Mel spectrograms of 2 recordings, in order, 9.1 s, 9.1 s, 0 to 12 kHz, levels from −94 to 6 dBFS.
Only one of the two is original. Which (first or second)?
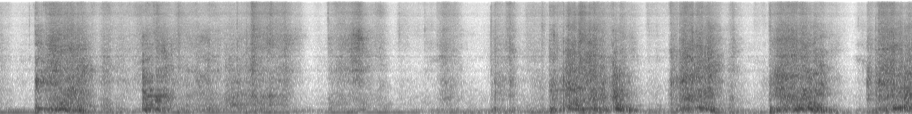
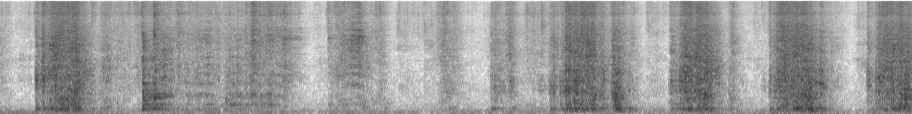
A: second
